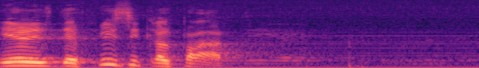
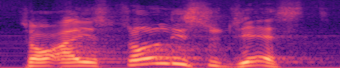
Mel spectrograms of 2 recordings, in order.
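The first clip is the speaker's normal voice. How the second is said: normal talking voice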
